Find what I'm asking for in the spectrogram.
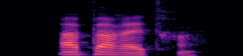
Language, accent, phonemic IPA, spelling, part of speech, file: French, France, /a.pa.ʁɛtʁ/, apparaitre, verb, LL-Q150 (fra)-apparaitre.wav
- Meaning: post-1990 spelling of apparaître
